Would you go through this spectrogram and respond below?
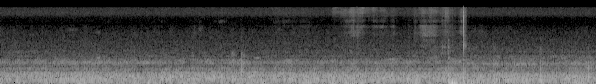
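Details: Quiet indoor room tone with a low rumble and a few faint scrapes and clicks, and no animal voice.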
